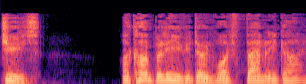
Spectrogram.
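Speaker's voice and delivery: loud, shouted, put-on English cartoon voice. Retelling an impressionist's complaint: imitating an English voice. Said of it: "He said that in an English voice".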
